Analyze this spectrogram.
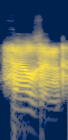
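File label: "1000s", English speech, Tanker Numbers; DCS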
